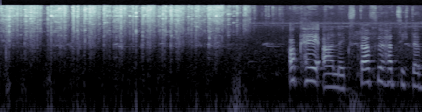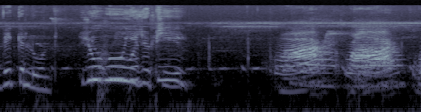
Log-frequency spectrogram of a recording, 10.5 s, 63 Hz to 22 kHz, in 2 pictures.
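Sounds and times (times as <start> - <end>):
many coins clinking in an opened treasure chest: 0.0 - 3.5
speech: 3.6 - 7.7, 8.8 - 10.5.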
